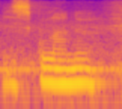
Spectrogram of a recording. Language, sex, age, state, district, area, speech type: Bodo, female, 60+, Assam, Kokrajhar, urban, spontaneous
